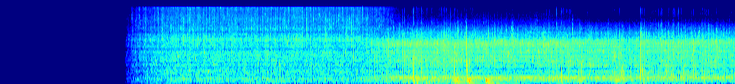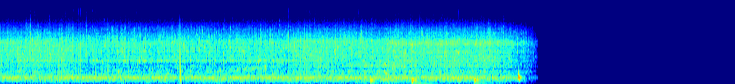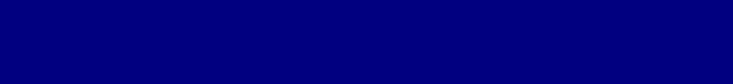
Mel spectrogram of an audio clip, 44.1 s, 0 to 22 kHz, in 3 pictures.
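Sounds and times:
brook trickling over rocks: 0:02.6 - 0:25.4.

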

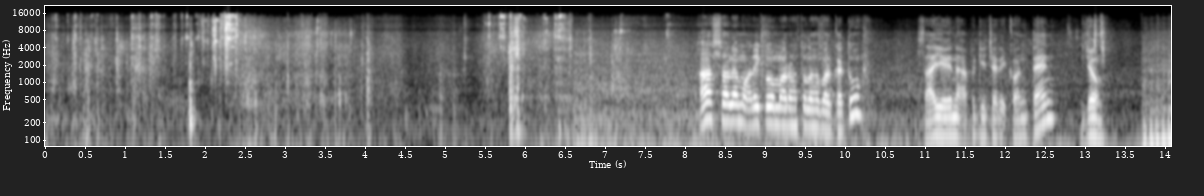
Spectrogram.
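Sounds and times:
keys jangling: 0:00.0 - 0:03.4, 0:05.2 - 0:07.4
handling knocks and rattles: 0:00.0 - 0:07.9.

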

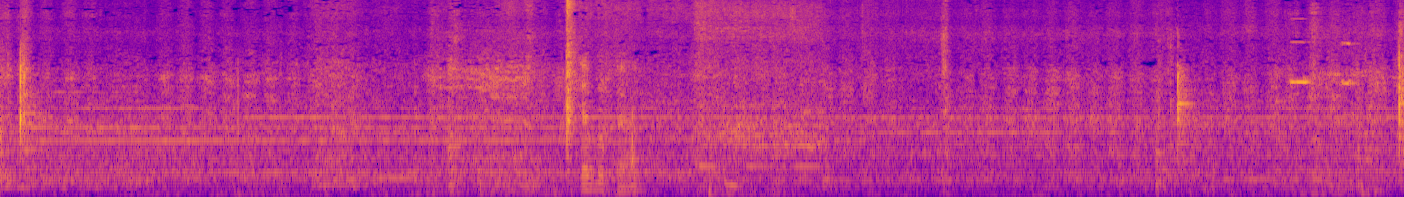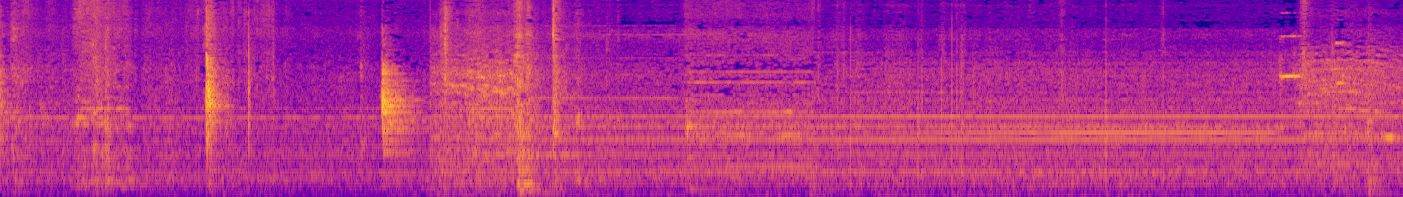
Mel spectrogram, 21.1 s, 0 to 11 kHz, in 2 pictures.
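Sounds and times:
cutting plotter humming: 0:00.0 - 0:21.0.

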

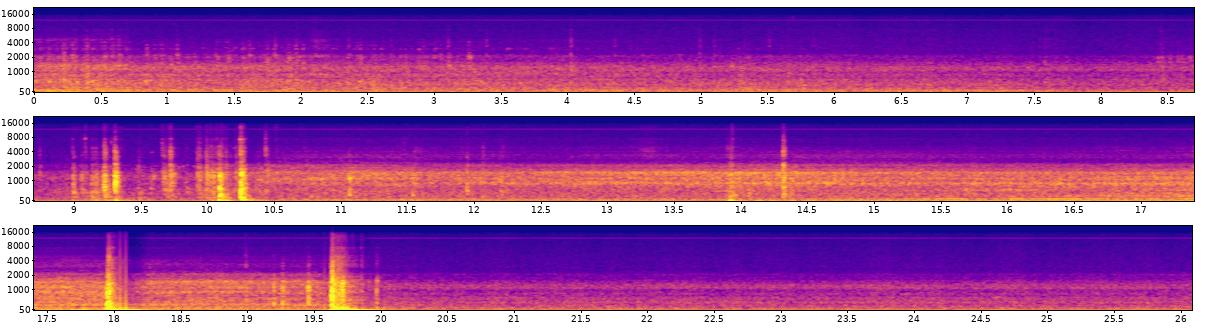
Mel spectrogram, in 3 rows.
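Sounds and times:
truck cab hum: 0:00.0 - 0:26.0
heavy door thuds: 0:19.6 - 0:20.0.

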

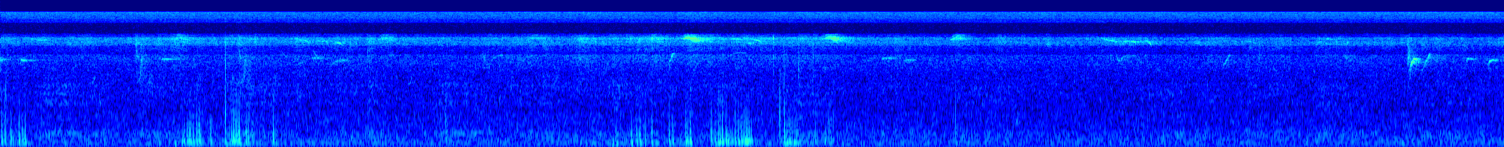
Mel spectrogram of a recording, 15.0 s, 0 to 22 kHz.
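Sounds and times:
soft rustles or crackles: 0:00.0 - 0:08.7
low hiss: 0:00.0 - 0:15.0.

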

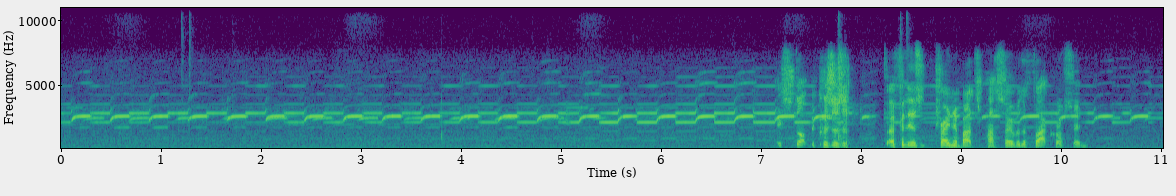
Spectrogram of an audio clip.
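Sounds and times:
level crossing warbling alarm: 0:00.0 - 0:11.0.

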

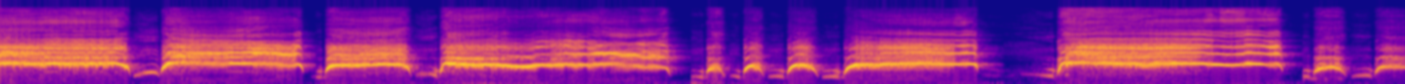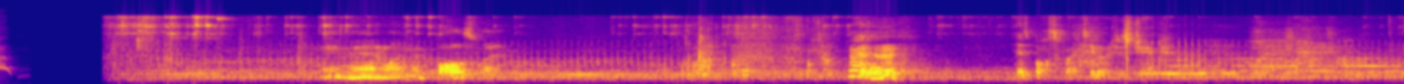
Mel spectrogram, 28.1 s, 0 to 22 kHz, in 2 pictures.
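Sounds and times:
person screaming: 0:00.0 - 0:14.2.

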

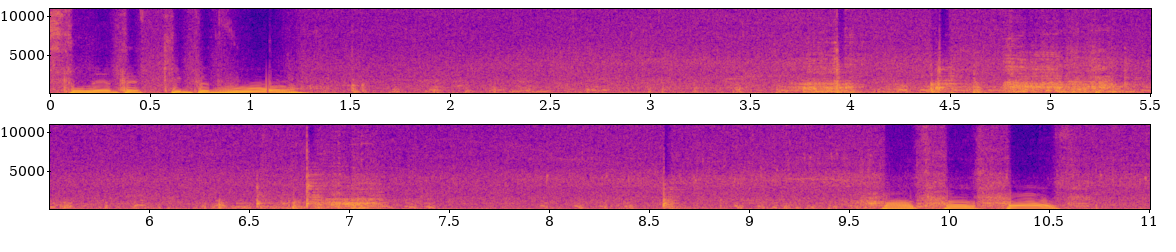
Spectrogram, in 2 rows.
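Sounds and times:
pan scraping and rattling on grate: 0:01.4 - 0:10.0.

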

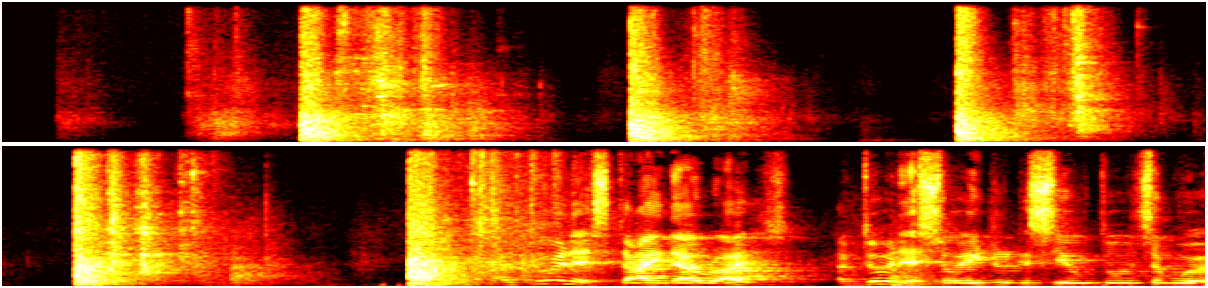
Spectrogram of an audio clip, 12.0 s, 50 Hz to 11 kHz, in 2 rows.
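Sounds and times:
sledgehammer striking masonry wall: 0:01.0 - 0:04.1, 0:04.8 - 0:05.7, 0:06.4 - 0:08.9.

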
